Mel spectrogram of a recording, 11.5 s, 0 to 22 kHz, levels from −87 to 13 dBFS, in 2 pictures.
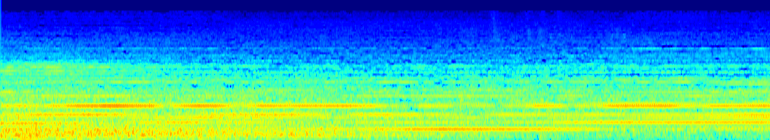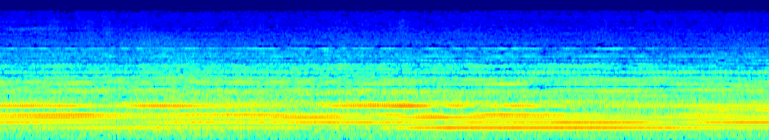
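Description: From 1.66 to 4.77 s, a call bitrate drop makes the sound coarse and watery, consistent with the encoder falling from roughly 32 to 17 kbps for about 3 s. Unlike packet loss, nothing drops out; detail simply thins, then recovers.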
